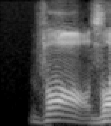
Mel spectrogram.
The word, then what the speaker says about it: Vols: Vols. Like pretend that you're pronouncing V-A-W-L-S in your accent.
